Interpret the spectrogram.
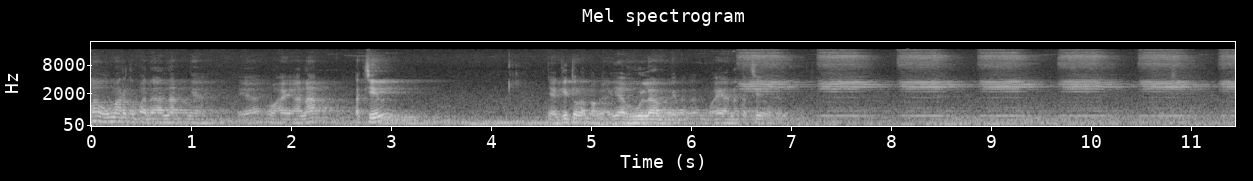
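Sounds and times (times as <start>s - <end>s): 
speech: 0.2s - 3.4s, 4.6s - 7.4s
car alarm blaring outside: 6.4s - 11.4s.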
